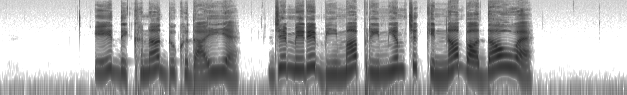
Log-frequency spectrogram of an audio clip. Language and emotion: Dogri, sad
